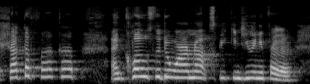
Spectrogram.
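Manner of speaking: high-pitched put-on shouting. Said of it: "As she's yelling".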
